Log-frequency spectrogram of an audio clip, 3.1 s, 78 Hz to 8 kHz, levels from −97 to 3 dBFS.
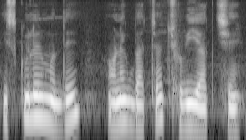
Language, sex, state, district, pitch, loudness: Bengali, male, West Bengal, Alipurduar, 165 Hz, -13 LUFS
